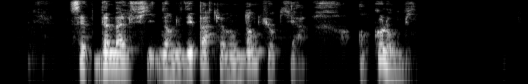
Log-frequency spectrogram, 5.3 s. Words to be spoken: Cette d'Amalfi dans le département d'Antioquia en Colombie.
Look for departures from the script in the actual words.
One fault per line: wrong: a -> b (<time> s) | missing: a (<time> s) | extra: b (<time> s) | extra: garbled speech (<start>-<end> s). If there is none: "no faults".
no faults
